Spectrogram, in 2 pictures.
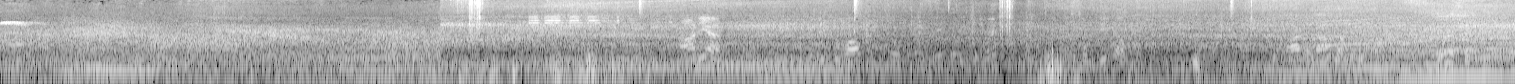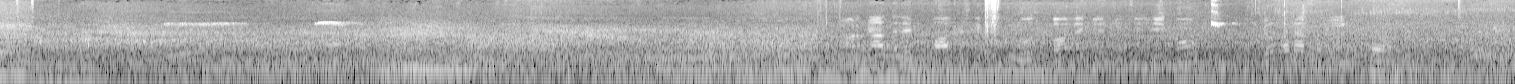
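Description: Road traffic passing on a highway: car engines running and now and then pulling away with a rising pitch, over a steady background of road noise.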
